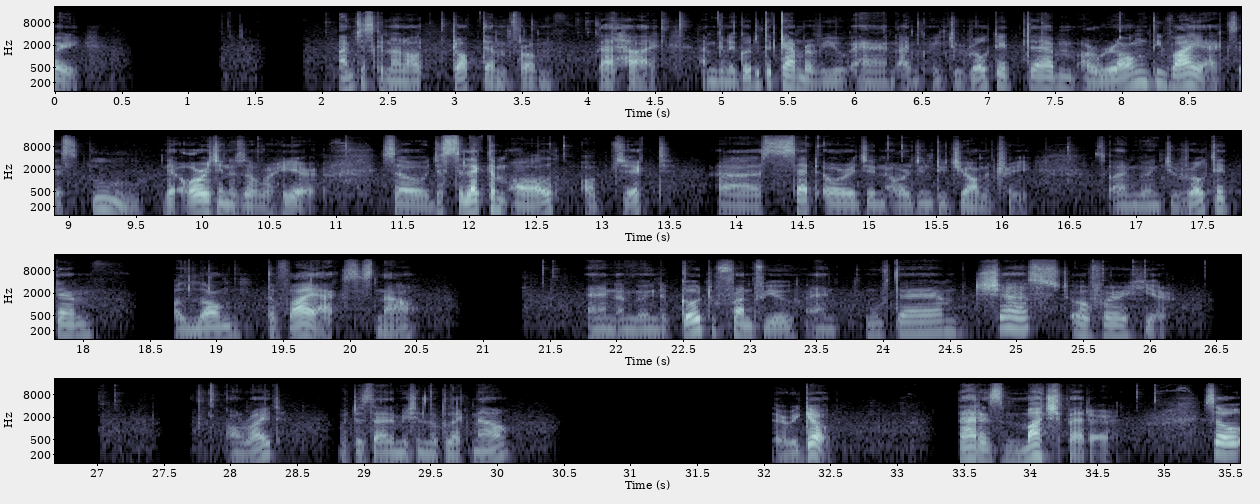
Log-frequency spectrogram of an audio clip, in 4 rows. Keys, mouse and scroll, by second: 1.8 click, 2.2-4.0 middle drag, 3.4 g, 4.0 click, 4.5 KP_0, 6.3 r, 9.1 Escape, 9.9-10.4 scroll down 1, 10.4-12.6 shift+middle drag, 12.6-21.5 drag, 16.3 r, 22.3 KP_1, 23.0 scroll up 1, 23.4 g, 23.5 right click, 25.8 click, 26.4 middle click, 26.6-27.0 scroll down 2, 27.0 click, 27.3 scroll up 1, 27.7 KP_0, 29.5 click, 34.7 click.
